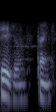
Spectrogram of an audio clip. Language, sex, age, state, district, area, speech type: Hindi, male, 60+, Madhya Pradesh, Bhopal, urban, conversation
